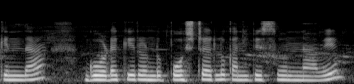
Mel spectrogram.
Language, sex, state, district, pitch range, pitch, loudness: Telugu, female, Telangana, Mahabubabad, 205-220 Hz, 210 Hz, -16 LUFS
